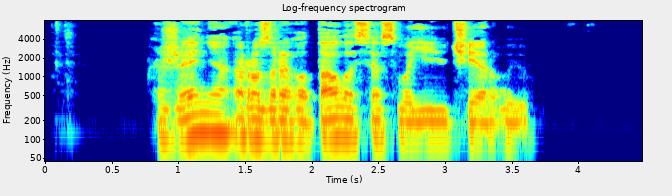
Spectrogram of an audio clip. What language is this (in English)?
Ukrainian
